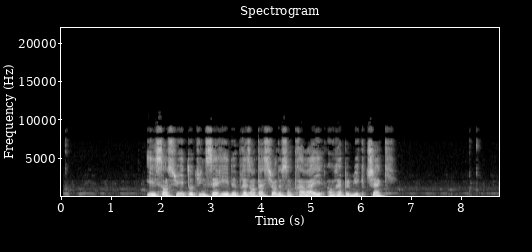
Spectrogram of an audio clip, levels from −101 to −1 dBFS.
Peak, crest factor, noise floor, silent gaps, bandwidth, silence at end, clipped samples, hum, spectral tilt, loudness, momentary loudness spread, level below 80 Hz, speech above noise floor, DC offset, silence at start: -4 dBFS; 18 dB; -69 dBFS; none; 9.4 kHz; 2.2 s; under 0.1%; none; -5.5 dB/octave; -20 LUFS; 5 LU; -62 dBFS; 50 dB; under 0.1%; 1.7 s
